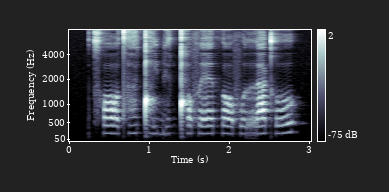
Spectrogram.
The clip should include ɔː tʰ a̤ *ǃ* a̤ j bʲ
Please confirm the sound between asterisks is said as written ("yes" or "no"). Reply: yes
